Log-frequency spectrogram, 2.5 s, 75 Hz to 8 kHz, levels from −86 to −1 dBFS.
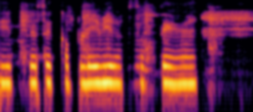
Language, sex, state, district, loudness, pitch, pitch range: Hindi, female, Uttar Pradesh, Jyotiba Phule Nagar, -14 LUFS, 255 Hz, 250-255 Hz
